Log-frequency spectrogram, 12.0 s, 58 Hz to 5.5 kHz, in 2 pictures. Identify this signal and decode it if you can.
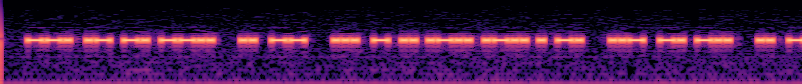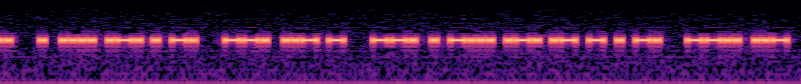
Morse code, heard as a keyed tone, about 35 wpm, 630 Hz, with radio noise. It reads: GANZ IM STILLEN UND IN EHREN GUT GEBRATEN ZU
